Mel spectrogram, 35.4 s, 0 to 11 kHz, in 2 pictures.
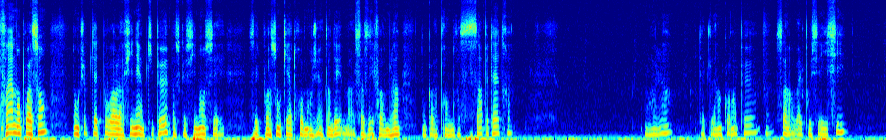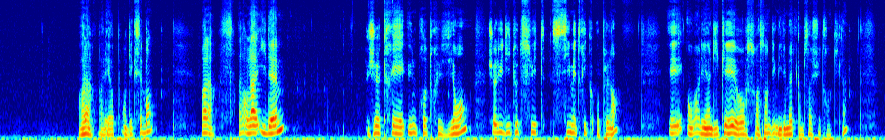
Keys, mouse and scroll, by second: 2.1-7.6 drag, 9.7-12.9 drag, 13.8-15.3 drag, 16.0-18.3 drag, 20.9 click, 23.6-24.6 drag, 24.2 right click, 25.3 click, 26.7 click, 29.9 click, 31.2 click, 32.5-33.4 typing, 34.7 click.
